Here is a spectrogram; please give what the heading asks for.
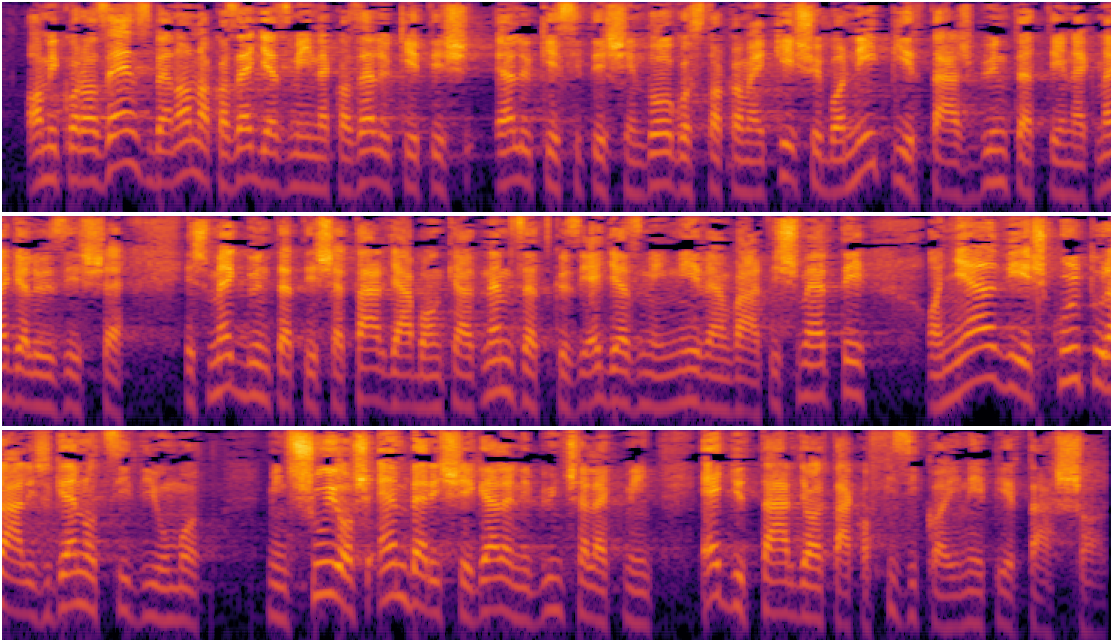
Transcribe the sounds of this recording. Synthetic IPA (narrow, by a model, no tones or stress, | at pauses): ɒmiko̞ɾɒzɛnzbɛnɒnːɒkɒzɛɟːɛzmeːɲnɛkɒzɛ | ɛløːkeːsiːt̪eːʃeːnd̪o̞lɡo̞st̪ɒkɒmɛjkeːʃøːbːɒneːpiːrt̪aːʒbynt̪ɛt̪ːeːnɛkmɛɡɛløːzeːʃɛ | eːʃmɛɡbynt̪ɛt̪eːʃɛt̪aːrɟaːbɒŋkɛlt̪nɛmzɛt̪kø̞ziɛɟːɛzmeːɲneːvɛɱvaːlt̪iʃmɛrt̪eːɒɲɛlvieːʃkult̪uɾaːliʒɡɛno̞t̪siːd̪ijumo̞t̪ | mint̪ʃuːjo̞ʃɛmbɛɾiʃeːɡɛlːɛnibynt͡ʃɛlɛkmeːɲt̪ɛɟːyt̪ːaːrɟɒlt̪aːkɒfizikɒjineːpiːrt̪a̰ːʃːɒ̰l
